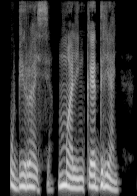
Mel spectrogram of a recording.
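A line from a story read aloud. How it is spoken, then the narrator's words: Quiet gloating hiss. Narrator (Russian): донеслось тихое злорадное шипение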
